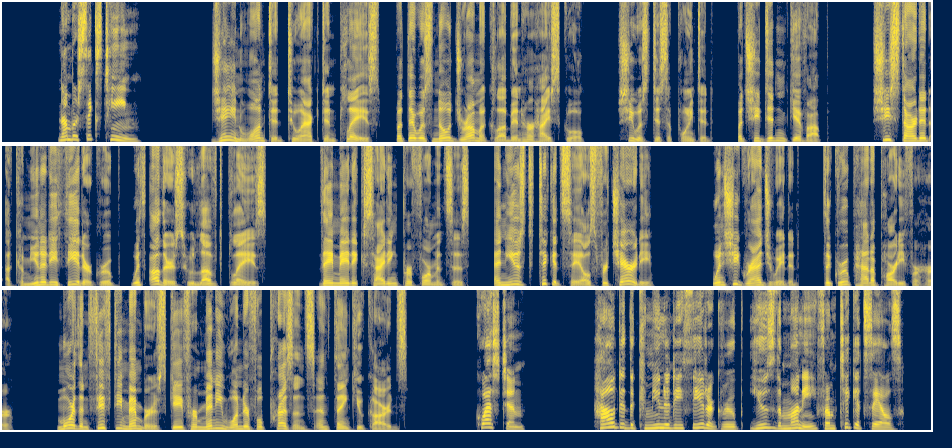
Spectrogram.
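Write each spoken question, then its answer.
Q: Question: How did the community theater group use the money from ticket sales?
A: For charity.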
